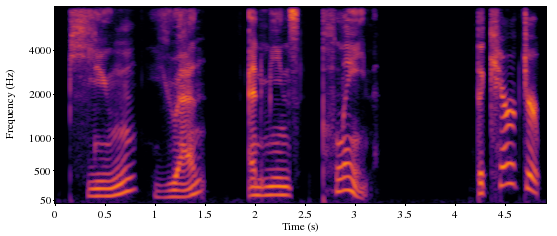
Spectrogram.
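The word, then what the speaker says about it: 平原: Next is ping yuan. Ping yuan is pronounced ping yuan and means plain.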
